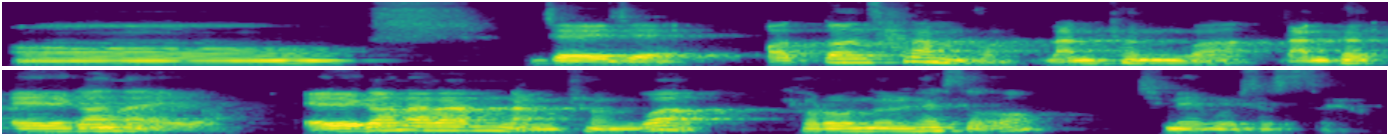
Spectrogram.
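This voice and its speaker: A man preaching to middle schoolers, retelling a Bible story in an animated, conversational way. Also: lowish voice, a little slow. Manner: animated storytelling, addressing teens directly. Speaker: youth pastor. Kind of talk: youth sermon. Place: church. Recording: echoey church hall.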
